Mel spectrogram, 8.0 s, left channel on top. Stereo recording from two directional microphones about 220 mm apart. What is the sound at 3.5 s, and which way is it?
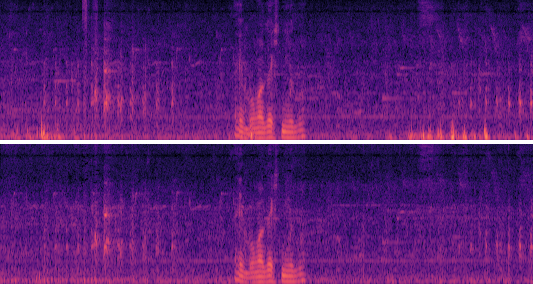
Speech, centre (ahead or behind).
